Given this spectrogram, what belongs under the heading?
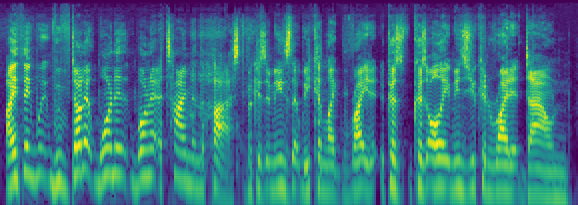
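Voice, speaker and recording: A woman's voice: on the low side, fast, no echo. A woman hosting a casual live panel, informal and often repeating phrases as they go. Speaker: host.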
